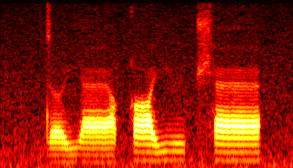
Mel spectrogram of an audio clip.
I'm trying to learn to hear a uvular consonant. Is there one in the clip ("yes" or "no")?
yes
